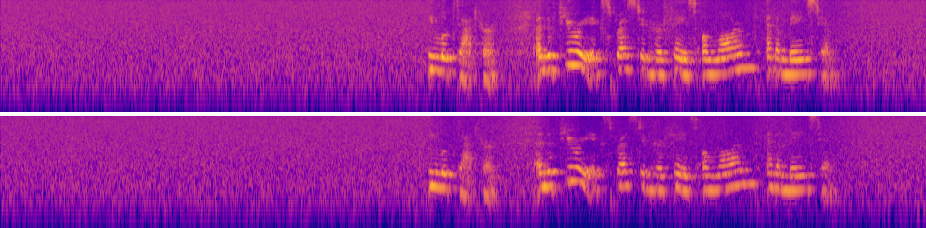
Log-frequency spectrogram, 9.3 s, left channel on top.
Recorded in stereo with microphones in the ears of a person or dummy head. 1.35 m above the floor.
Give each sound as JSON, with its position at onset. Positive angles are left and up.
{"t": 4.3, "sound": "a woman speaking", "side_deg": 85, "distance_m": 5.5}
